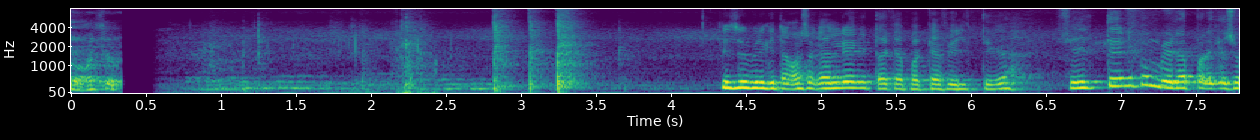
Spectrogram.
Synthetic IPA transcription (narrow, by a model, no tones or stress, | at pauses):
asʊ | is̬ubilakit̪amas̬ʊʔkaliakit̪aːkanpakafilt̪əah | filt̪ənipʊŋmbəɛdapat̪̚kaʔs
